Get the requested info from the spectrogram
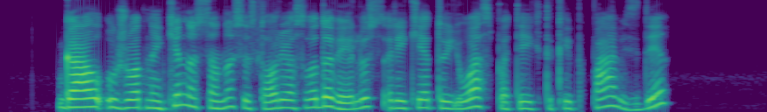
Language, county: Lithuanian, Kaunas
